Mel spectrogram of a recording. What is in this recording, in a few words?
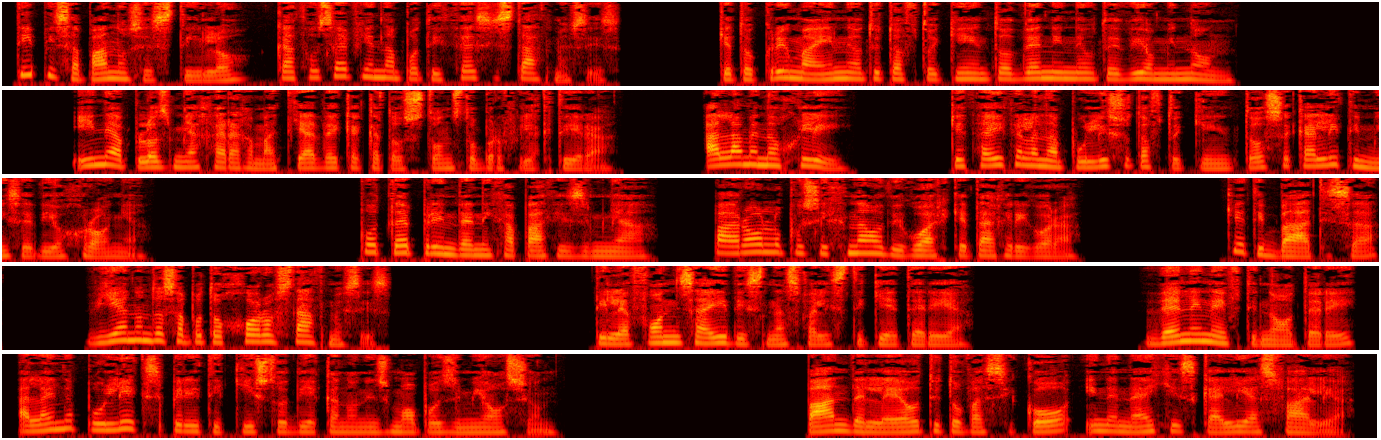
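Greek, female, corporate, character; voice over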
